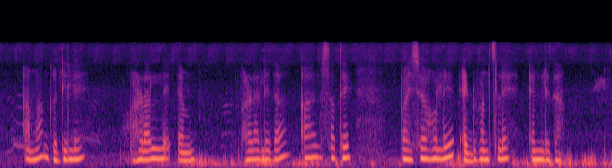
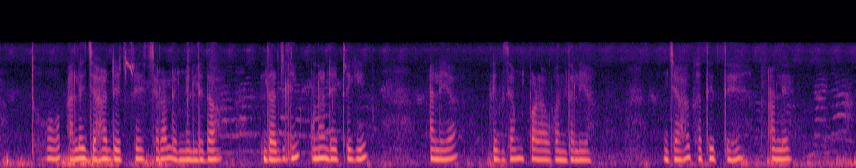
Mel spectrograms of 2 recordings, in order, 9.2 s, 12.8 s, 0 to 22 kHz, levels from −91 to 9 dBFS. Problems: constant background noise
